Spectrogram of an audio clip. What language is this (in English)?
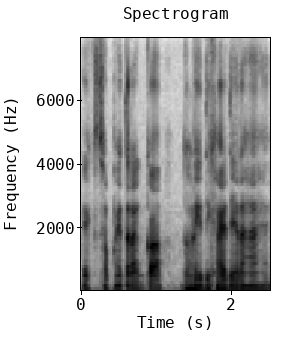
Hindi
